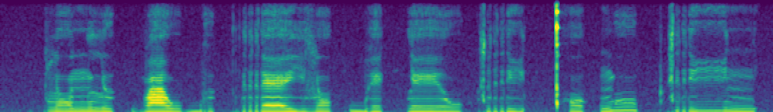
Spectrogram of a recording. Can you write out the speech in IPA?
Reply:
p l o˦˥ n l ɯ˨˩ k̚ b a˧ w b ɯ˨˩ k̚ r ɛː˧ j l o˦˥ k̚ b e˨˩ k̚ l eː˨˩ w k r i˨˩ t̚ pʰ o˨˩ k̚ m uː˥˩ p̚ k r i˥˩ n

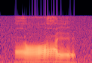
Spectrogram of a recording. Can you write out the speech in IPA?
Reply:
ʕ ɒː ʕ ɛː b

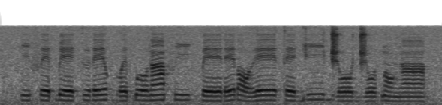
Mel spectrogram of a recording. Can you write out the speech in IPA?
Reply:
i˨ f e˨ ɓ eː˨ k ɨ˨ ɾ eː˧ ɡʷ e˨ ɓ o˧ ɾ ã˦ f iː˧ k͡p eː˨ ɾ e˦ ɾ ɔ˨ ɣ eː˦ t e˧ ɡ iː˦ d͡ʒ oː˨ d͡ʒ o˨ ɗ ɔ̃˧ ɡ ã˧

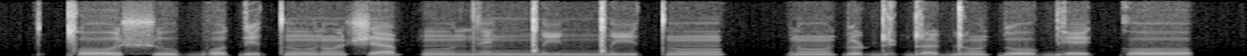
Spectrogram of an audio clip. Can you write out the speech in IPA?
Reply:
ǀ o ʃ u b o ɗ i t̪ ũ ɾ õ ʃ æ p ũ d ẽ ŋ͡ǃ i ŋ͡ǃ i t̪ õ | ɾ õ ɗ o ɖ i ɖ æ ɖ õ ɗ o ɡ e k o

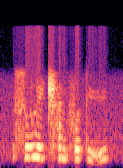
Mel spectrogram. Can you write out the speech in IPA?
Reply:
s u˧˥ l i˧˥ ʈ͡ʂʰ a˧ n f ɤ˧˥ t̪ y̰˨˩˦

